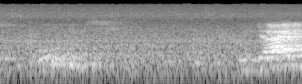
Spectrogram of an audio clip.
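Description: A low, quiet voice sound, brief, about half a second in.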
